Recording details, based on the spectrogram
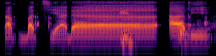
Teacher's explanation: Kalau kita menyebut hamzah ini, kita pasti terputus udara dalam mulut.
